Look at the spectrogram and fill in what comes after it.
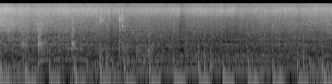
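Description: Sliced potatoes sizzling in hot sunflower oil in a frying pan, the hiss starting as the first slices go in. Light clicks of a spatula come repeatedly as more slices are laid in one by one.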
